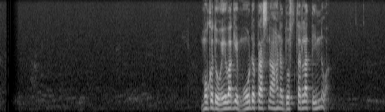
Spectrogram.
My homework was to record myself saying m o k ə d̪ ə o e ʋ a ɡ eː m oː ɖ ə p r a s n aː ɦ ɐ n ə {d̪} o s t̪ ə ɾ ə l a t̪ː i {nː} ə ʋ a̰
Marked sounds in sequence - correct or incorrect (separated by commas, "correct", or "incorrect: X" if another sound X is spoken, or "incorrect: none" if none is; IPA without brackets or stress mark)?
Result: correct, correct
